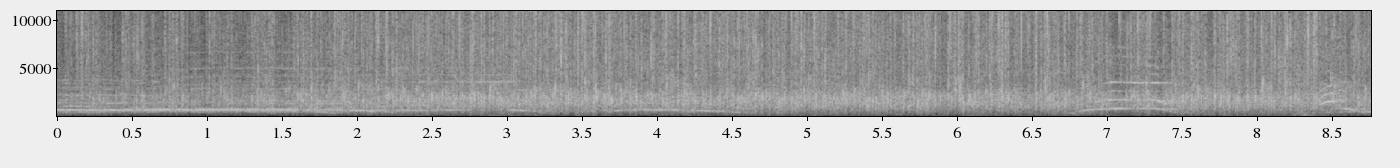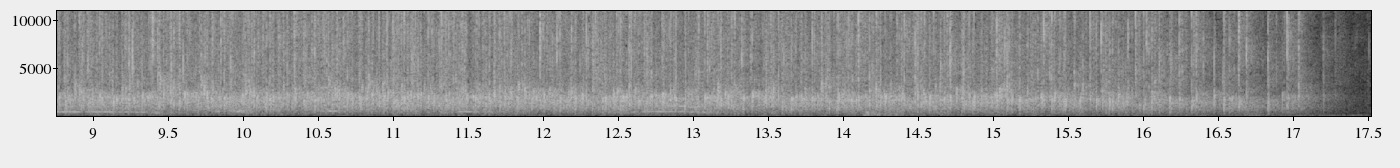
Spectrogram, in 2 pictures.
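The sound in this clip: A live show audience greets the guests with enthusiastic applause: loud, dense clapping that carries on steadily for around sixteen seconds before quickly fading out.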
